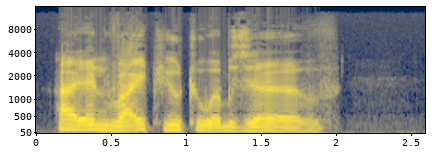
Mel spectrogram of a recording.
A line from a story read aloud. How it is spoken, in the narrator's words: the basso voice rumbled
